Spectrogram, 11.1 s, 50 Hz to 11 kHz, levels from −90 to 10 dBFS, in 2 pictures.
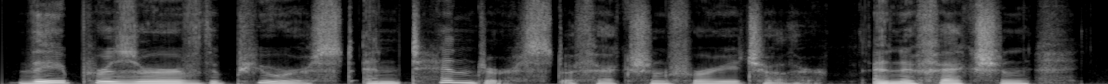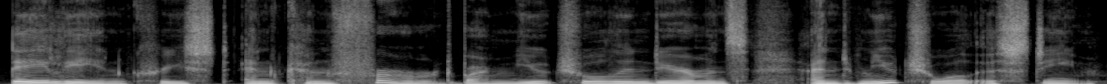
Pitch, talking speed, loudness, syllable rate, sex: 180 Hz, 120 wpm, -19 LUFS, 4.2 syllables/s, female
